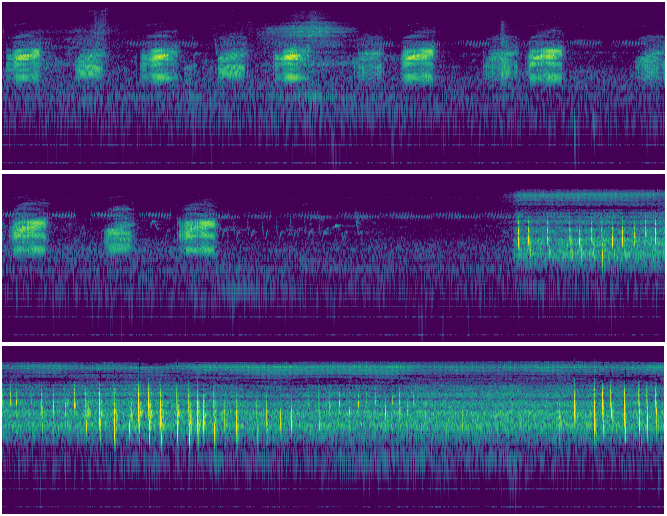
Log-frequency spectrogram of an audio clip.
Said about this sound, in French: Donc ça, c'était la pipistrelle pygmée. Parce qu'en fait, les chauves-souris, elles utilisent le son, les cris, à la fois pour communiquer entre elles, comme nous on fait, mais elles utilisent aussi les cris pour se localiser.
